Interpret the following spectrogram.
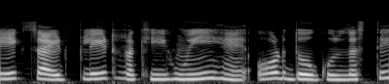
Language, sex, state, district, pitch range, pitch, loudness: Hindi, female, Haryana, Charkhi Dadri, 230-265 Hz, 240 Hz, -17 LUFS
